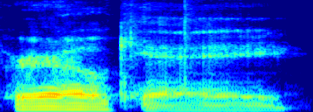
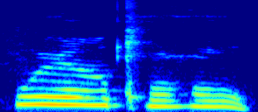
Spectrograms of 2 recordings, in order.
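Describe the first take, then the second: First: Low, slow "we're okay"; low drawn-out reassurance. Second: Very high, drawn-out falsetto; high silly voice. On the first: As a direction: stretch it out in a low register. Repeats line in two registers. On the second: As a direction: squeak it out slowly, way up high. Repeats line in silly high voice. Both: Pretend.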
